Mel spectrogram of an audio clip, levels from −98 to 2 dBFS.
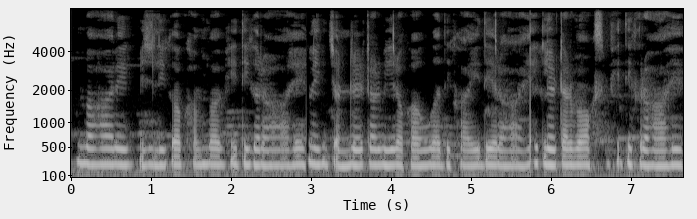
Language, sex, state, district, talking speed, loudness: Hindi, female, Maharashtra, Solapur, 190 wpm, -31 LUFS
